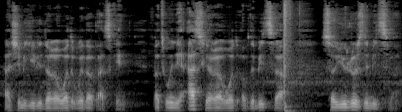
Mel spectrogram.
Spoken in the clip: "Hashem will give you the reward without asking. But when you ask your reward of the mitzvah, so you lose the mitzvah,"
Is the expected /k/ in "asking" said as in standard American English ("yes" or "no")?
yes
